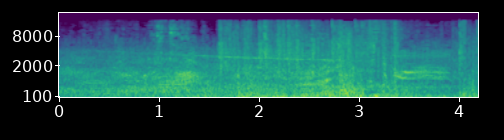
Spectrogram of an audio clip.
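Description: Gunshots crack in short bursts.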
